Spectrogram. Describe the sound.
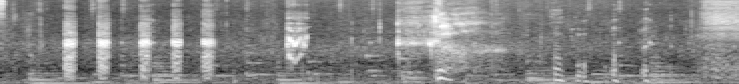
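A woman standing at the edge of a lake imitates duck quacks to call ducks on a cold, windy day: a quick run of five nasal quacks, then a few drawn-out, wavering calls and scattered shorter ones, fairly loud, with a burst of wind at the end.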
